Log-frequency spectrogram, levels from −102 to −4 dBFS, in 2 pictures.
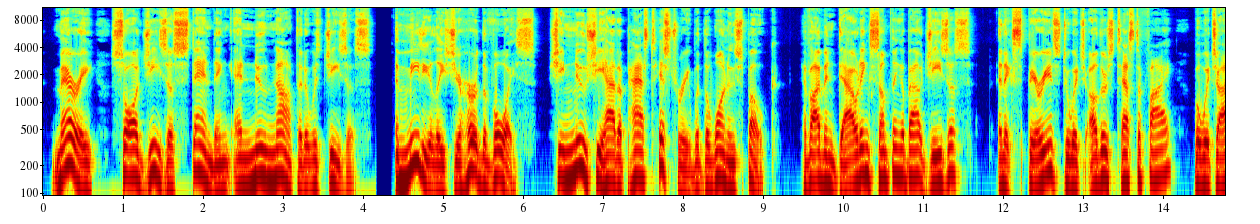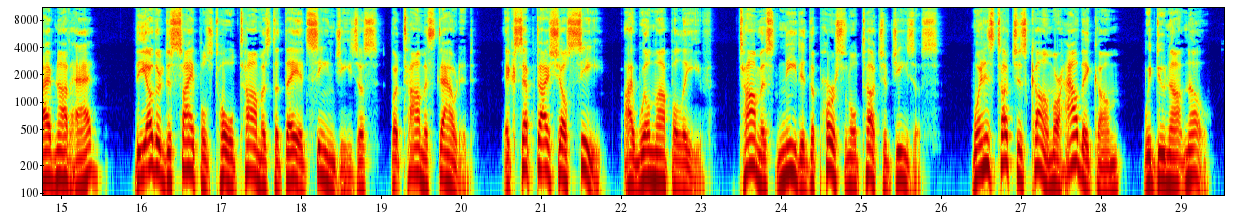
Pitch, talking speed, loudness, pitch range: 130 Hz, 175 wpm, -11 LUFS, 115-150 Hz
